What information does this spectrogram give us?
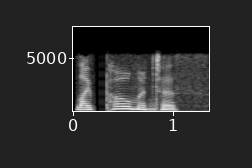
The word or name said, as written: lipomatous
